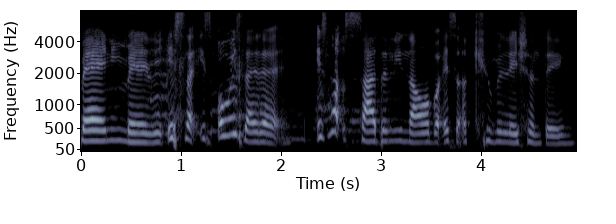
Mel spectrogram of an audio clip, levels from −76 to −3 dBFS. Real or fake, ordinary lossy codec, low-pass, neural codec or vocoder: fake; none; none; codec, 16 kHz, 4 kbps, FreqCodec, larger model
